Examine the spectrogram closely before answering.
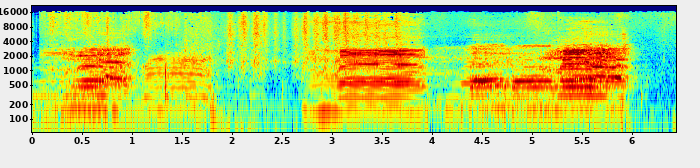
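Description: Sheep and rams of mixed crossbreeds bleat loudly and repeatedly in a farm barn once used for cows, on a farm of 370 sheep and rams in Madliena parish, Ogre municipality; several overlapping wavering cries with a busy barn background and no talking.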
